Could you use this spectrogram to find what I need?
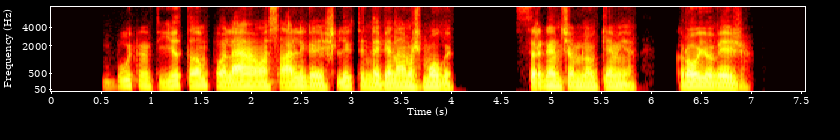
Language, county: Lithuanian, Tauragė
